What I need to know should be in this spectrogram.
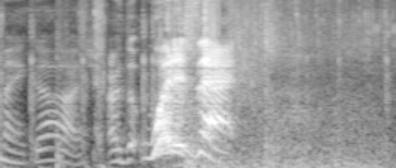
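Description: A young woman screams in shock.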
